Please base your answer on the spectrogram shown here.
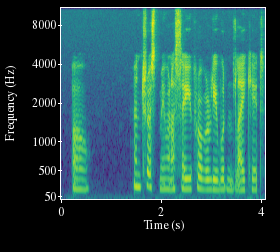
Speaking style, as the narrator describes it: said sadly

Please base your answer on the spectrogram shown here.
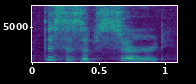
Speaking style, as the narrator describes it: she exclaimed

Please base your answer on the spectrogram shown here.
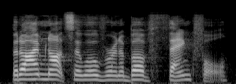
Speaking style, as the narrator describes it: answered her lover savagely

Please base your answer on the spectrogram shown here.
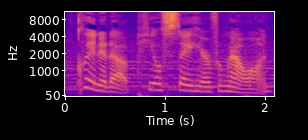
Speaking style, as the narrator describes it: coldly said

